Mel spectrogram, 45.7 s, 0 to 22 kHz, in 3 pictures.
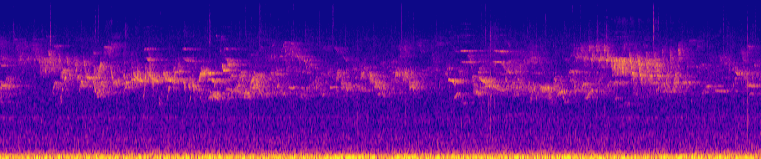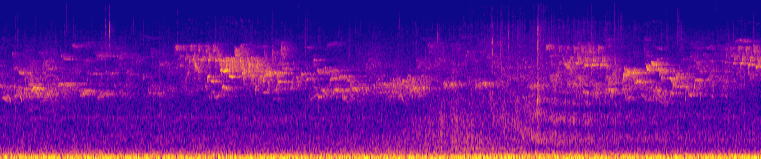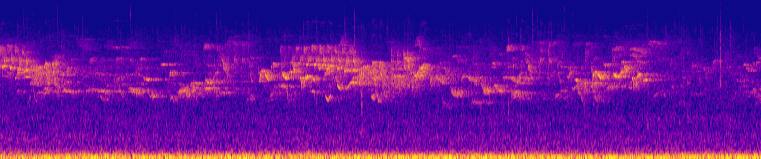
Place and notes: Sielsian Park, Chorzów, Siemianowice - park ambience /w light rain
Śląski Park Kultury, Silesian Park, ambience within park, deep drone from rush hour traffic far away, a few cyclists passing by
(Sony PCM D50, DPA4060)
Chorzów, Poland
